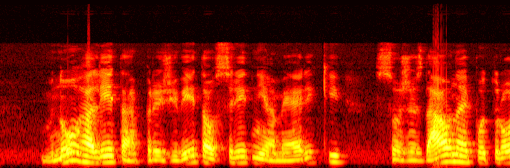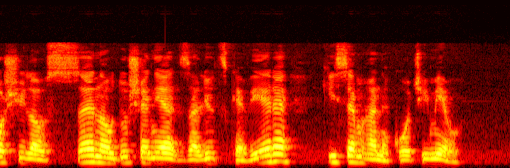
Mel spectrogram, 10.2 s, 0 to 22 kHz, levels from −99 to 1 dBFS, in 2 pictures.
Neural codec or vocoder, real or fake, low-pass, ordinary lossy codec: none; real; 19.8 kHz; none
